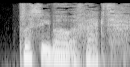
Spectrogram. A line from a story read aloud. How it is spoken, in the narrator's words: I sighed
